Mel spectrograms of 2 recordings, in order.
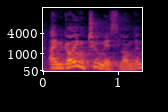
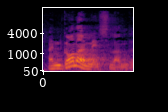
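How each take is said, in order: First: 'Going to' is said in full, as two words. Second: 'Going to' is reduced to one fused word.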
